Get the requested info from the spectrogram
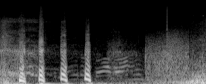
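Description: Laughter in about four short bursts, each falling in pitch. About a second in it gives way to a low rumble of motorcycle engine and wind on the microphone that grows steadily louder.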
